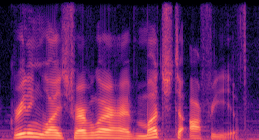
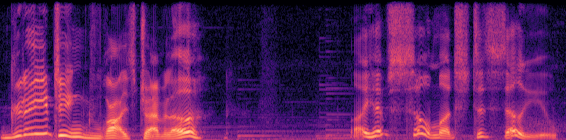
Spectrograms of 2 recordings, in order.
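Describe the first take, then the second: First: It is read in the speaker's normal voice. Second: It is read in a put-on fantasy character voice.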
